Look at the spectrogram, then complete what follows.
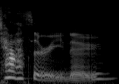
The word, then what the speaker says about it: Chatterino: No, it's Chatterino. Oh, Chatterino.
